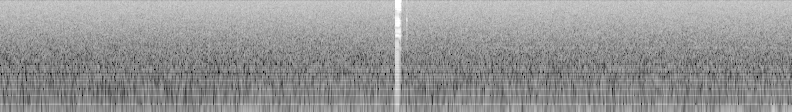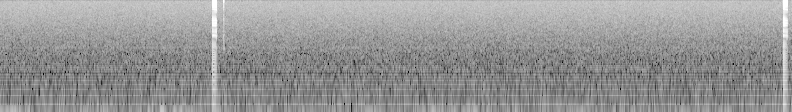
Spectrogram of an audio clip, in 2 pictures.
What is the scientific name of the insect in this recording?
Poecilimon thoracicus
